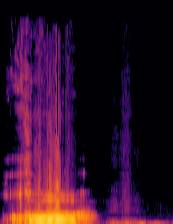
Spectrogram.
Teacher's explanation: You need to pronounce this letter from the right bottom of your throat.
